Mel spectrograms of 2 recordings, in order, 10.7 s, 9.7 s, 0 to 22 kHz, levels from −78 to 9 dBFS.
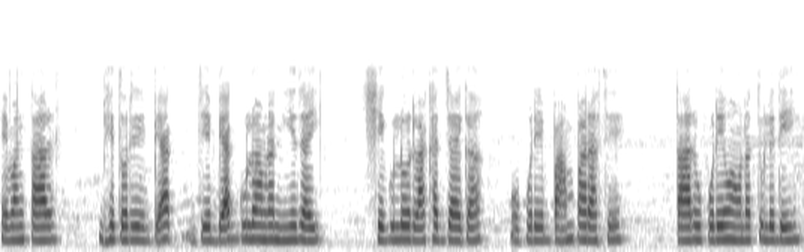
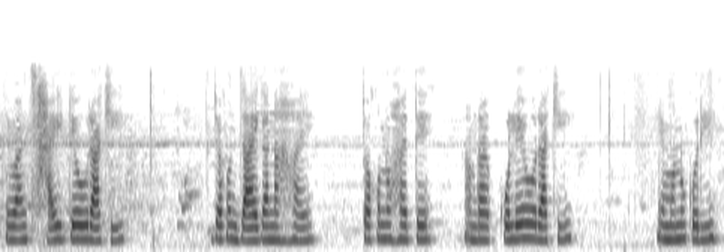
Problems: constant background noise, continuous background conversations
